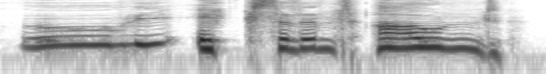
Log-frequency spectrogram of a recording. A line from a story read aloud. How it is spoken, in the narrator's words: gasped Trump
